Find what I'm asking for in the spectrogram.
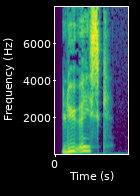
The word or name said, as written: lyrisk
